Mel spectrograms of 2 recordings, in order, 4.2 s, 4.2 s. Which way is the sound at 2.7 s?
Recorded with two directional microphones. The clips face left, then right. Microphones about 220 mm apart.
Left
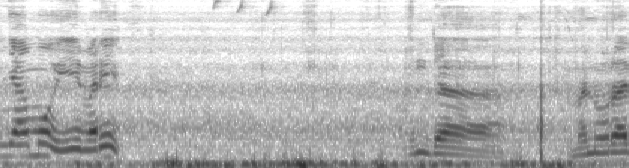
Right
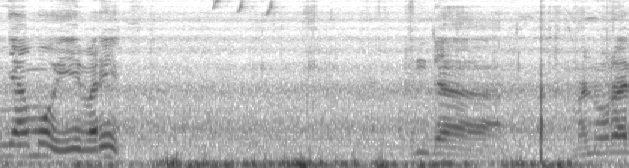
45° left (ahead or behind).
